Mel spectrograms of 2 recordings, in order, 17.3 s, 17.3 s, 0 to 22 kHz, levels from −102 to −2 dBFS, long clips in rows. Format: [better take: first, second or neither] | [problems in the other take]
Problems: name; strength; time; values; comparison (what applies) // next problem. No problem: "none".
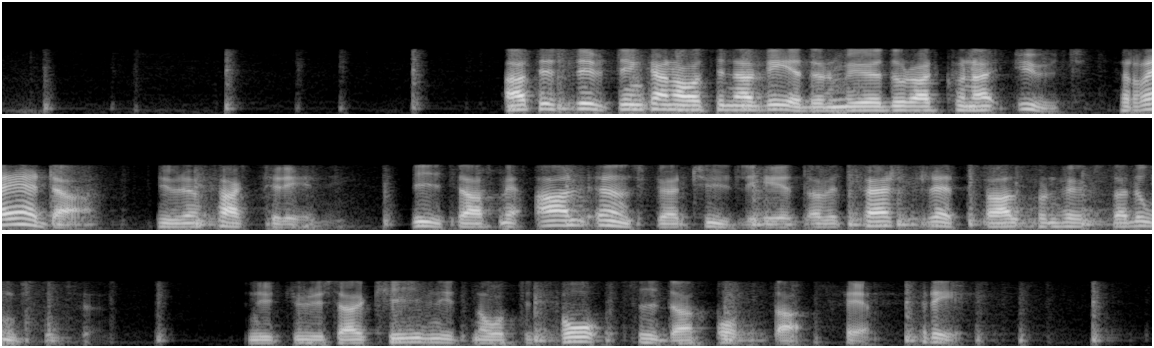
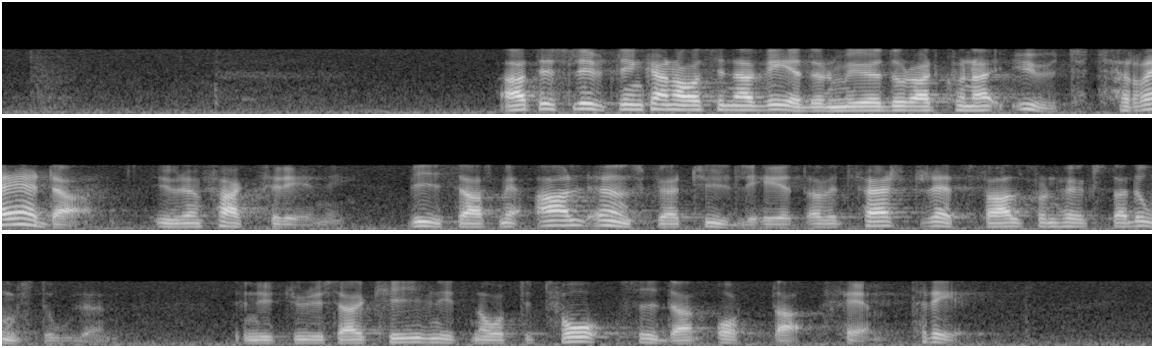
second | noise reduction (neural mask model RNNoise)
